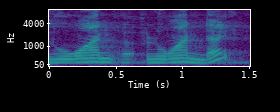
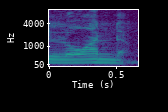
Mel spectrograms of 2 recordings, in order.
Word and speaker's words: Luanda: Angola, by then Luanda, now pronounced Luanda. They used to say Luanda.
